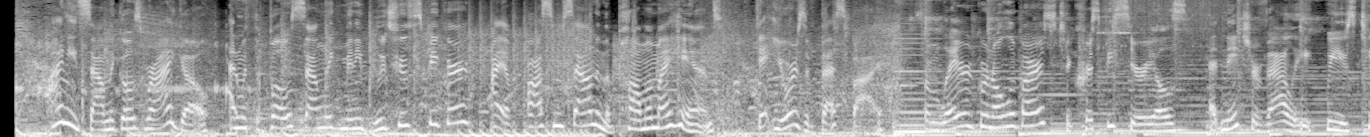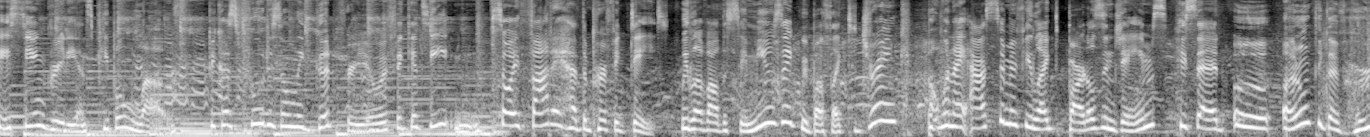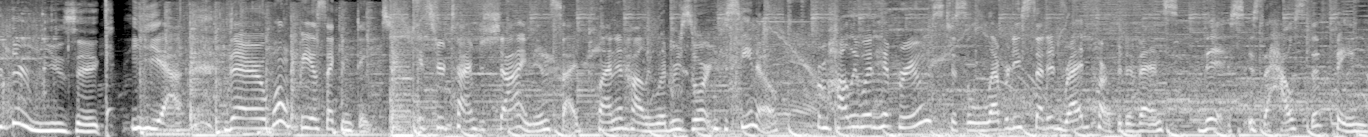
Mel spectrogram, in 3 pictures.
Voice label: Commercials

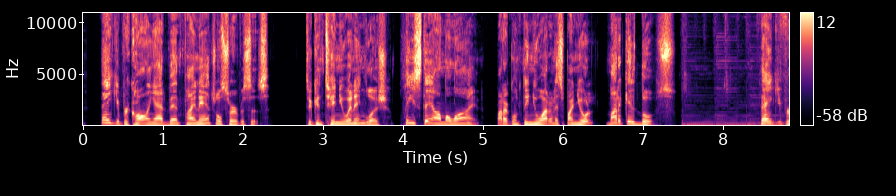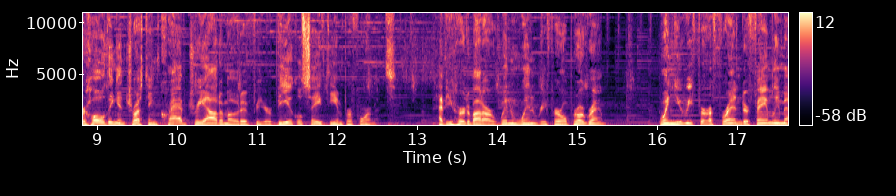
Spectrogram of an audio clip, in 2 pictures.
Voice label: Telephony

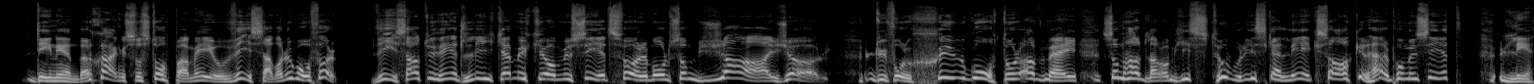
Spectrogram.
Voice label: Character Swedish; Brio

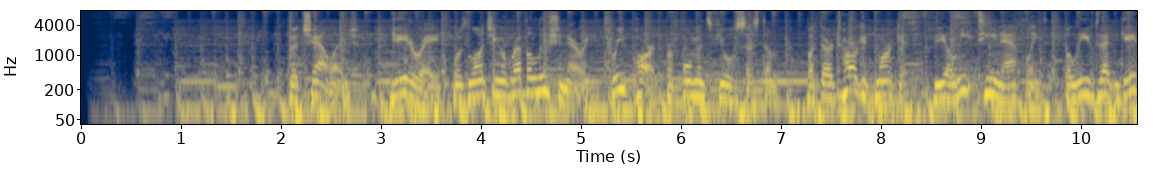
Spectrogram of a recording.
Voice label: Narration Voice Over

